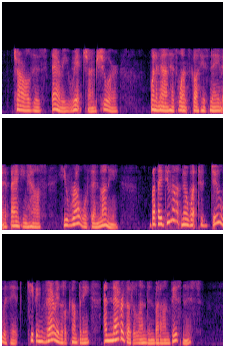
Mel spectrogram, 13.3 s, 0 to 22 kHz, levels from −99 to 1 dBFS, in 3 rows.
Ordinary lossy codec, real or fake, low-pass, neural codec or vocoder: AAC, 16 kbps; fake; 7.2 kHz; codec, 16 kHz, 4.8 kbps, FACodec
